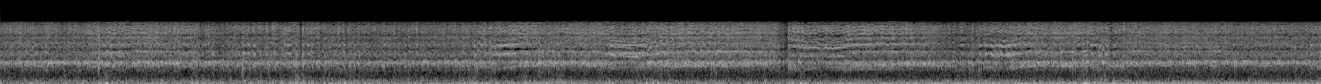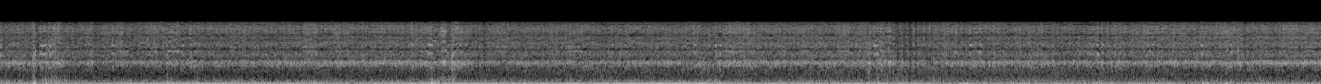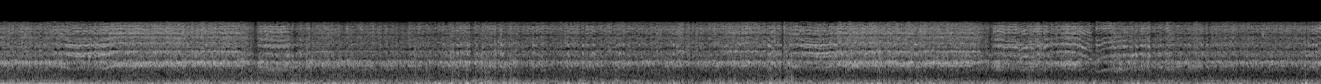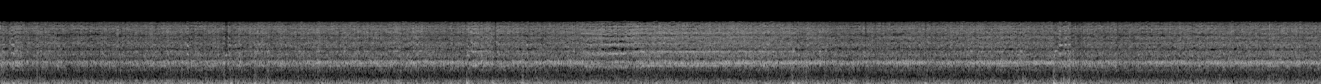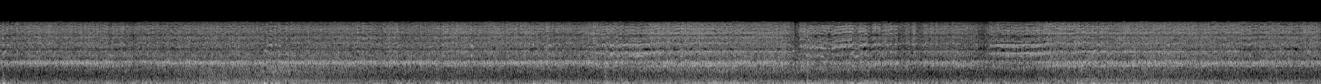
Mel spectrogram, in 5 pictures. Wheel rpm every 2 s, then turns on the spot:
230, 230, 230, 220, 220, 230, 230, 230, 230, 240, 230, 230, 230, 230, 230, 230, 230, 220, 210, 220, 230, 230, 230, 230, 230, 230, 230, 230, 230, 230, 220, 220, 230.
none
